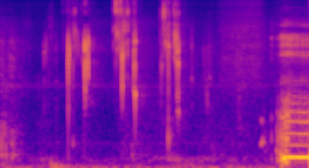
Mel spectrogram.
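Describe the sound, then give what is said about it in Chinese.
Someone chews and bites into cake, making a few soft, crunchy mouth sounds spaced irregularly and fairly quiet, with no talking. “我还第一次吃他家蛋糕呢，”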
